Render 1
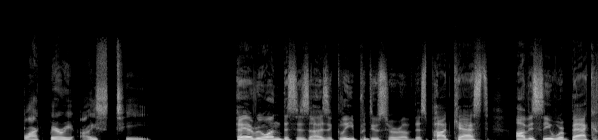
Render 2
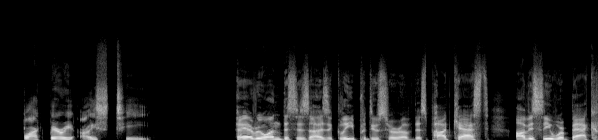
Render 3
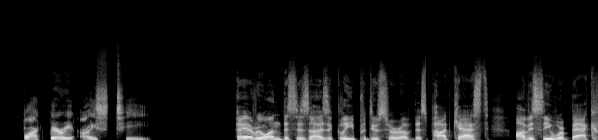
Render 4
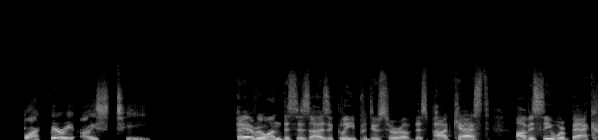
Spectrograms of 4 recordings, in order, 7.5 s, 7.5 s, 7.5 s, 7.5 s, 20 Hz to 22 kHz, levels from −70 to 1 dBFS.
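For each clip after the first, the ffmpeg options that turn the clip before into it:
-filter_complex "[0:a]acrossover=split=290 5400:gain=0.2 1 0.112[a][b][c];[a][b][c]amix=inputs=3:normalize=0,alimiter=level_in=13dB:limit=-1dB:release=50:level=0:latency=1,volume=-1dB"
-af "highshelf=f=10k:g=-11"
-af "flanger=delay=15.5:depth=2:speed=0.78,volume=-8dB"

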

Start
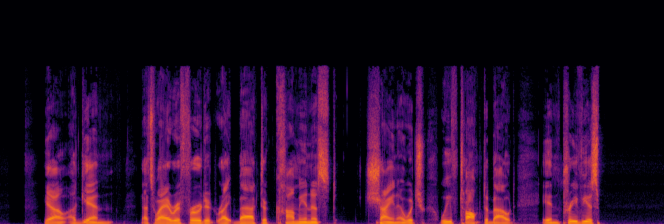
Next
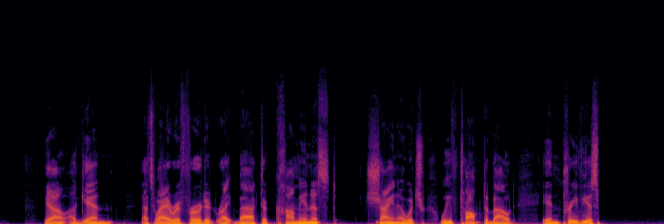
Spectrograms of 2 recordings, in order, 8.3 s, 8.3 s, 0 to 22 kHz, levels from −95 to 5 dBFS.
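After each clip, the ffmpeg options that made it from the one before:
-af "aemphasis=mode=reproduction:type=riaa,volume=-8.5dB"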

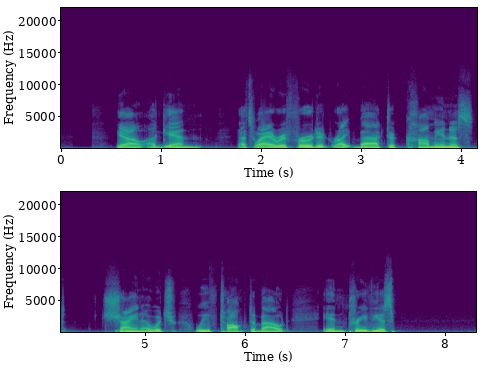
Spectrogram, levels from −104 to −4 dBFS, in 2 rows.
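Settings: -af "lowpass=4.3k"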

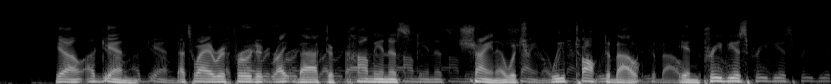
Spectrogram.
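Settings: -af "aecho=1:1:455|910|1365:0.168|0.047|0.0132,volume=2dB"

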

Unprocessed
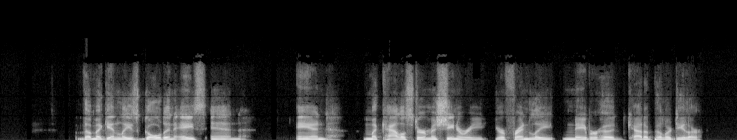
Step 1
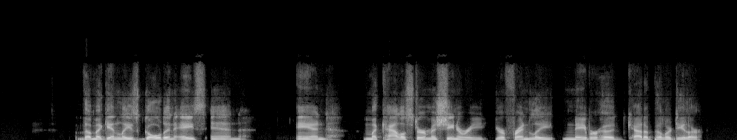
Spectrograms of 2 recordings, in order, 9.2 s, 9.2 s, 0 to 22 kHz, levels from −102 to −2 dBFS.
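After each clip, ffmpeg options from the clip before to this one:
-af "bass=f=250:g=-7,treble=f=4k:g=-5,volume=-6.5dB"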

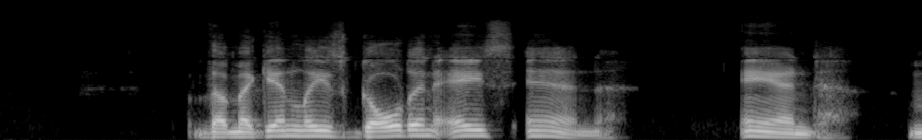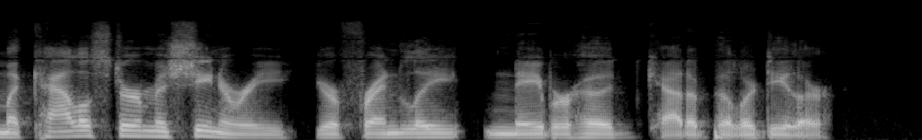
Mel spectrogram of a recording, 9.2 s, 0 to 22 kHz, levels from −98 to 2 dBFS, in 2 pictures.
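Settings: -af "lowpass=f=1.2k:p=1,volume=3.5dB"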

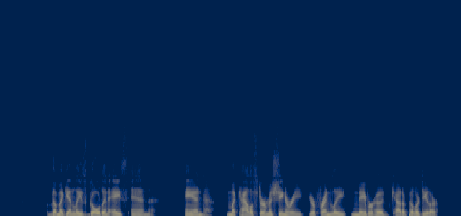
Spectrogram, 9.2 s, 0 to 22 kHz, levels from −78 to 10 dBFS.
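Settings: -af "highshelf=f=2.9k:t=q:w=3:g=-6.5,volume=-2dB"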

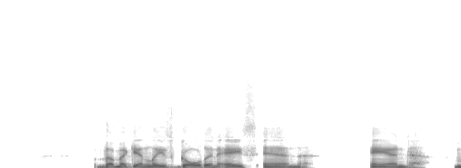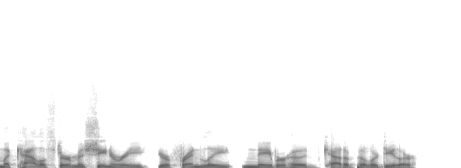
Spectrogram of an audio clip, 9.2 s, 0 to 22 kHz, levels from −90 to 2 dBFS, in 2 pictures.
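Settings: -af "acompressor=threshold=-30dB:ratio=6,volume=-3.5dB"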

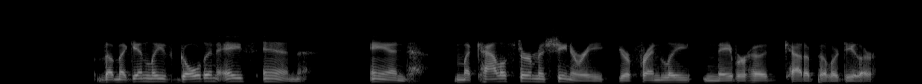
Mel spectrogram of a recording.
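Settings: -af "highpass=370,lowpass=3.8k,volume=3dB"

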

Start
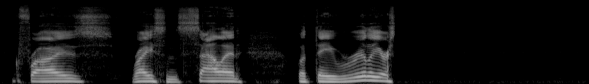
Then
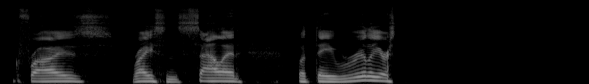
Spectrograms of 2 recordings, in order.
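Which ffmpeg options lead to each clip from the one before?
-af "agate=range=-18dB:threshold=-56dB:ratio=16:detection=peak,volume=-8.5dB"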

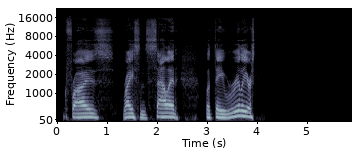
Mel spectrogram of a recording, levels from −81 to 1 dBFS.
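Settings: -af "equalizer=f=63:w=0.97:g=6,volume=8dB"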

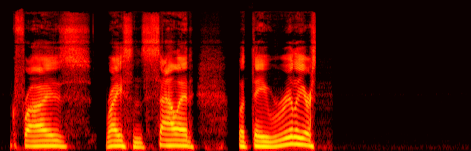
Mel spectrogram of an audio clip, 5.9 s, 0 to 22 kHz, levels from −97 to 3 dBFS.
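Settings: -af anull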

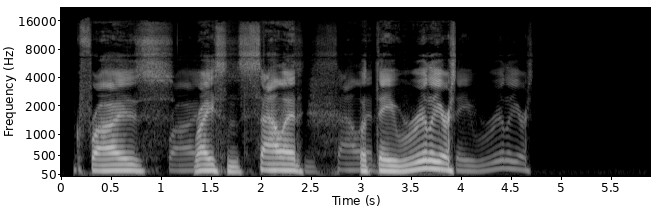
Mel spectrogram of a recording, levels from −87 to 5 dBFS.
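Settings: -af "aecho=1:1:770:0.0944,volume=4dB"

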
